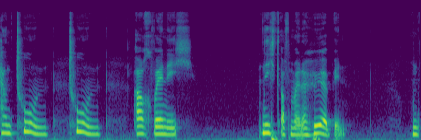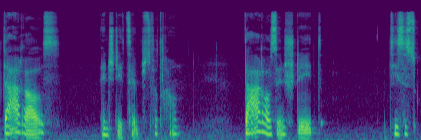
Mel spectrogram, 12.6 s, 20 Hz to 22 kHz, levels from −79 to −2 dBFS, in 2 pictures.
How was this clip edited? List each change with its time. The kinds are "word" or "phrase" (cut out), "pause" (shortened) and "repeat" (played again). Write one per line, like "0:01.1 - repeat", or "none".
0:01.0 - repeat

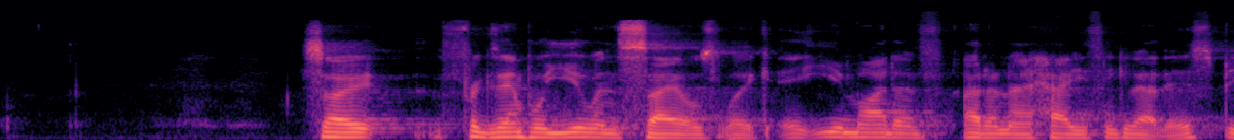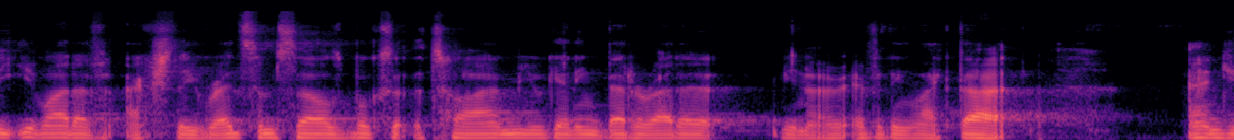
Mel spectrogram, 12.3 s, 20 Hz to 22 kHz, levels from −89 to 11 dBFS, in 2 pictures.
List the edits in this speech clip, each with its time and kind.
none

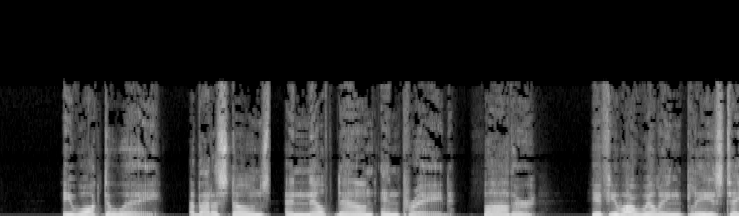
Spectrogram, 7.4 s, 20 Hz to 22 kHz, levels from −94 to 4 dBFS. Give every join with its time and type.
0:02.7 - word
0:04.6 - pause

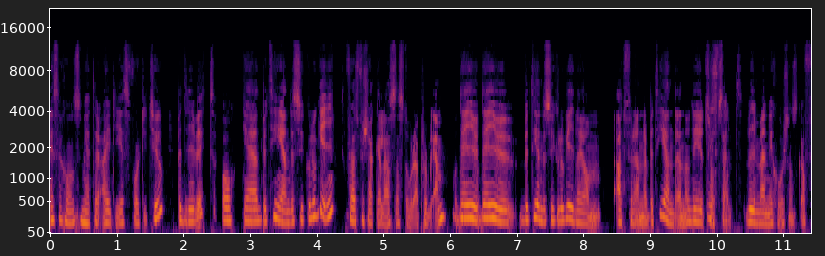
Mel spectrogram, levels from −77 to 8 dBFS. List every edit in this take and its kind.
0:01.8 - pause
0:03.2 - phrase
0:04.3 - pause
0:06.4 - repeat
0:07.9 - word
0:08.3 - pause

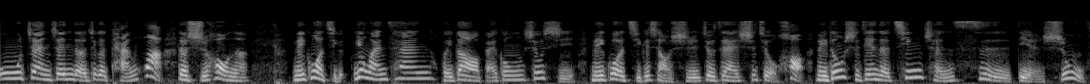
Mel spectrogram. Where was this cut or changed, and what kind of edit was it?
0:01.7 - pause
0:02.9 - pause
0:05.8 - pause
0:08.1 - pause

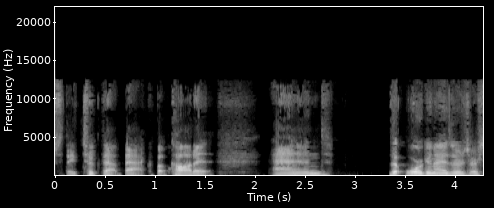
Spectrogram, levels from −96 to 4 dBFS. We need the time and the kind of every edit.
0:01.1 - word
0:03.4 - word

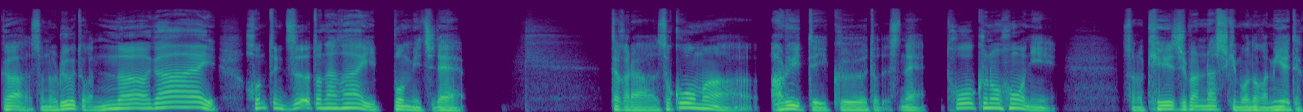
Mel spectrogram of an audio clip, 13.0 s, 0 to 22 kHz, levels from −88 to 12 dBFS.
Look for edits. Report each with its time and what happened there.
0:07.6 - pause
0:09.3 - pause

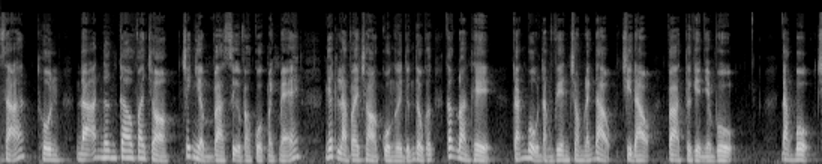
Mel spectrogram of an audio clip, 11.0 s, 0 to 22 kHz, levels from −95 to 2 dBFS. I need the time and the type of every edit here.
0:05.8 - word

